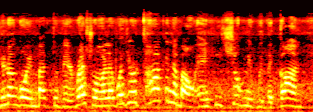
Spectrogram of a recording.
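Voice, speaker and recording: Amid noticeable background noise, a woman with a Spanish accent speaks at a high pitch. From Nicaragua. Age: 20s. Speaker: detained woman at police scene. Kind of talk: police body cam confrontation. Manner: agitated, emotional.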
